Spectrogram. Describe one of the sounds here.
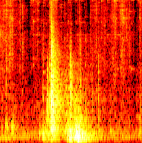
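A heavy metal cell door swings and bangs shut.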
